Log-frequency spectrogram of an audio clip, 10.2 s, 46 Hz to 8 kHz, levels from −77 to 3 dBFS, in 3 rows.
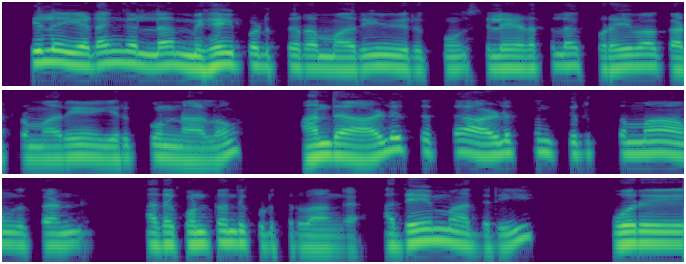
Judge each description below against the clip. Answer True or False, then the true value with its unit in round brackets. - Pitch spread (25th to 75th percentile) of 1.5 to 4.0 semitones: True (3.3 semitones)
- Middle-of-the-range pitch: True (145 Hz)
